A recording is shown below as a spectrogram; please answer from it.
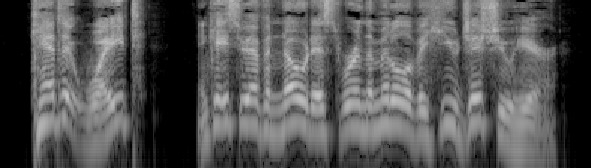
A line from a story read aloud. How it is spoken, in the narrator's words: Wes turns and, without giving me his full attention, says loudly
